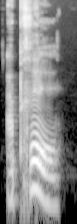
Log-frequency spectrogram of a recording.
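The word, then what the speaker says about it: April: فيبروار، مارس، مارس، أبريل، أبريل. لاحظوا هون حرف الـ A لفظته بشكل واضح وصريح، أبريل.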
